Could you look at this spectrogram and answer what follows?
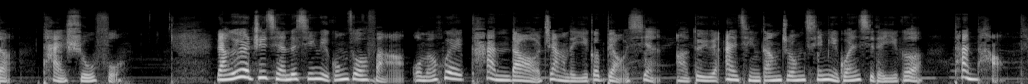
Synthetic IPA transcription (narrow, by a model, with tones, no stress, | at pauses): ə̰˧ | t̪ʰa˥˩ɪʂu˥fṵ˧˩ | ljɑ˨˩ŋɡə˦ɥɛ˥˩ʈ͡ʂɻ̩˥t͡ɕʰjɛ˧˥nd̪ə˧ɕi˥nli˨˩kʊ˥ŋt͡swɔ˥˩fa̰˨˩wʔɔ˨˩mə˦nxwe˥˧ɪkʰa˥˧nt̪ɑ˥˧ʊʈ͡ʂɤ˥˧jɑ˥˩ŋd̪ə˩i˧˥ɡə˧pjɑ̰˨˩ʊɕjɛ̰˥˩nɐ˧t̪we˥˩ɪy˧˥ʔa˥˩ɪt͡ɕʰi˧˥ŋt̪ɑ˥ŋʈ͡ʂʊ˥ŋt͡ɕʰi˥mi˥˩kwa˥nɕi˨d̪ə˩i˧˥ɡə˧t̪ʰa˥˩nt̪ʰɑ̰˨˩˦ʊ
